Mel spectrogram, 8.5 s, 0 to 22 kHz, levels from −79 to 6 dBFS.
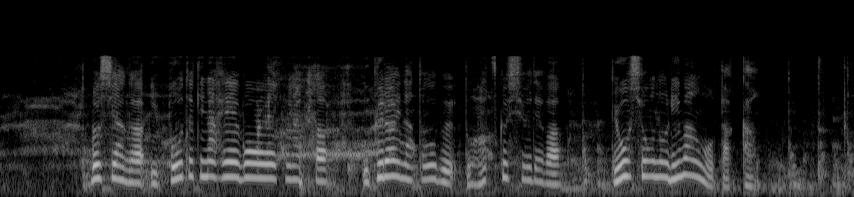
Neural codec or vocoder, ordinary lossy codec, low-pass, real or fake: codec, 16 kHz, 4 kbps, FunCodec, trained on Chinese and English, 50 frames a second; none; none; fake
